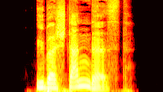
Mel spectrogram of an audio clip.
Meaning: second-person singular preterite of überstehen
- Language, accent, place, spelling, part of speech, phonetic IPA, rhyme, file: German, Germany, Berlin, überstandest, verb, [ˌyːbɐˈʃtandəst], -andəst, De-überstandest.ogg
